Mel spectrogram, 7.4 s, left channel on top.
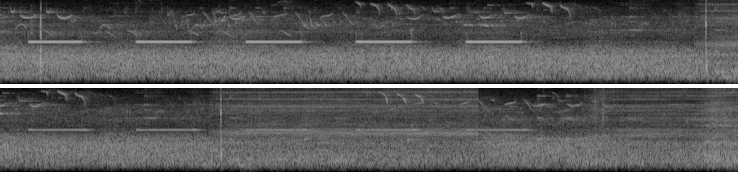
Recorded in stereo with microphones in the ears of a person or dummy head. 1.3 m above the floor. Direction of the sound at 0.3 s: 40° left (ahead or behind).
